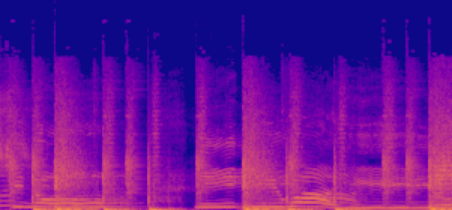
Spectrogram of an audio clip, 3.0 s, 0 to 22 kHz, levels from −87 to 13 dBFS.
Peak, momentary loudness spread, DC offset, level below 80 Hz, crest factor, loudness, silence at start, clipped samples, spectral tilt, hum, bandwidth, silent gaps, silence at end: -10 dBFS; 7 LU; under 0.1%; -40 dBFS; 16 dB; -25 LUFS; 0 s; under 0.1%; -4.5 dB/octave; none; 17 kHz; none; 0 s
